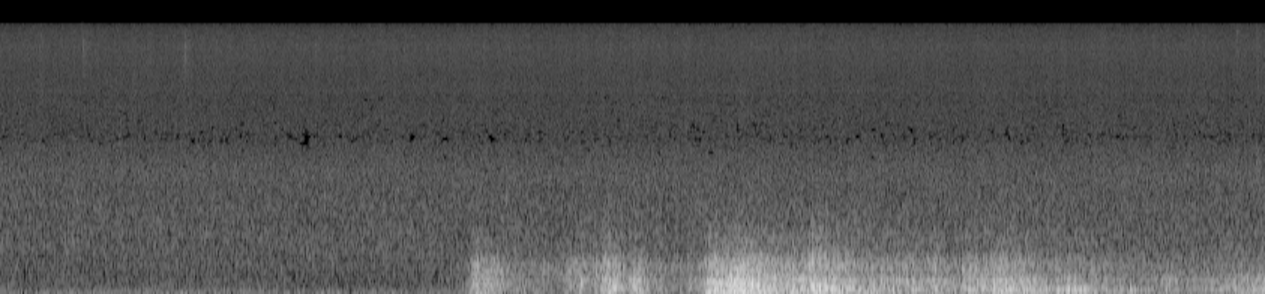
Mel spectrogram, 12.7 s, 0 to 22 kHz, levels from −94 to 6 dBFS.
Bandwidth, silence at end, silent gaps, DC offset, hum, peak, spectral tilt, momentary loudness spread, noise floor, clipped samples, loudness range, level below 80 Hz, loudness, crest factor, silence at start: 15.5 kHz; 0 s; none; under 0.1%; none; -2 dBFS; -7 dB/octave; 22 LU; -42 dBFS; under 0.1%; 20 LU; -28 dBFS; -23 LUFS; 20 dB; 0 s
